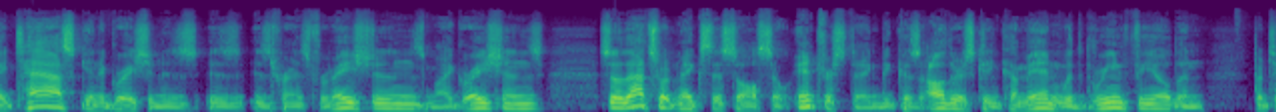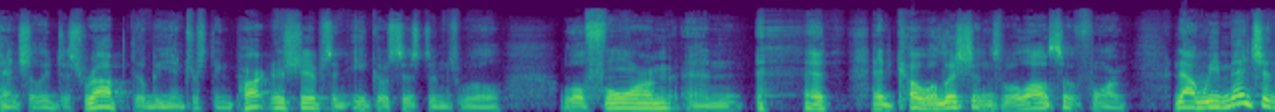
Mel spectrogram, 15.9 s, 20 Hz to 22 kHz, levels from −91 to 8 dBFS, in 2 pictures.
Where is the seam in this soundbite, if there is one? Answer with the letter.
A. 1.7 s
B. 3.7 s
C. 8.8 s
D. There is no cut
A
